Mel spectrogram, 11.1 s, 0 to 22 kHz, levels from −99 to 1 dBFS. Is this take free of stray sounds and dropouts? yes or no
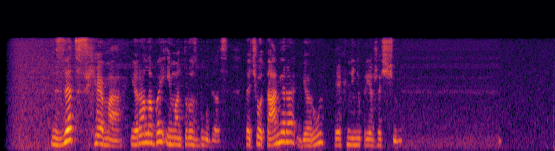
yes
